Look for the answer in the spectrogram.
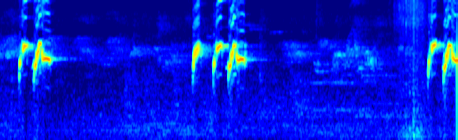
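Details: Red-whiskered bulbul singing a morning training song; short bright phrases of two or three quick rising chirps, repeated about every two seconds, with a brief rustle near the end.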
